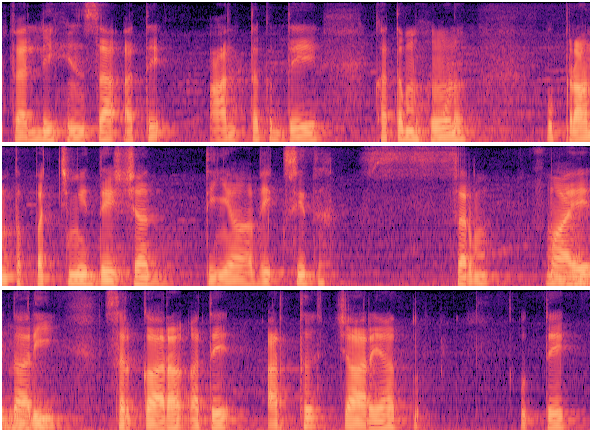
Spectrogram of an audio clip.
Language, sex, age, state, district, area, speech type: Punjabi, male, 30-45, Punjab, Muktsar, rural, spontaneous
